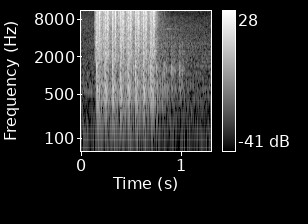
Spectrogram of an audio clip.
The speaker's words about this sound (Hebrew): צרור יריות. כן, כן. בלילה הראשון שלנו בבוסטון נקלענו לקרב כנופיות שאת התוצאות שלו ראינו למחרת בבוקר במהדורת החדשות המקומית.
